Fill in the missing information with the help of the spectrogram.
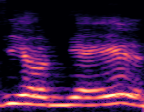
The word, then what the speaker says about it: Viognier: You did well to say mm. Viognier. – I say it Viognier. I don't know. People say Vignier, Viognier. It depends on how many uh, syllables you want to put on the word.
